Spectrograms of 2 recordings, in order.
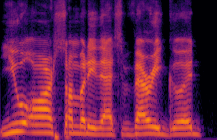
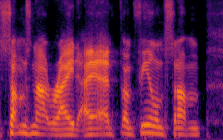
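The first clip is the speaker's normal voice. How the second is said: usual speaking voice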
